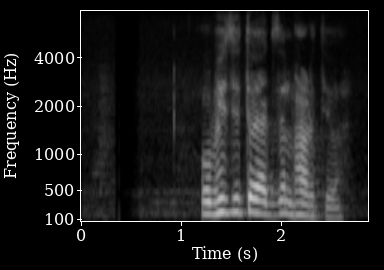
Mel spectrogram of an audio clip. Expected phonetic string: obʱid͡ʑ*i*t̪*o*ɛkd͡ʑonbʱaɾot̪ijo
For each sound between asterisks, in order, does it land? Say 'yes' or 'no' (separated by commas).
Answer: yes, yes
